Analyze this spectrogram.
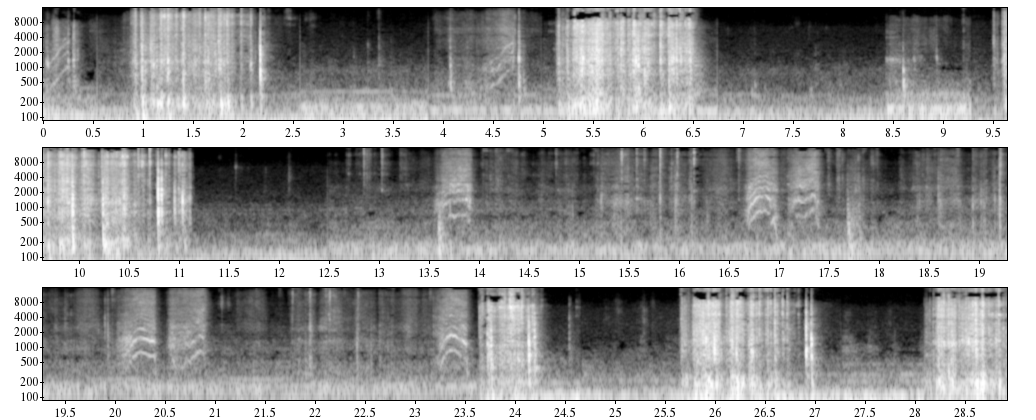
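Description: Hand handling of straw pouches and packaged straws while packing an order: about five short bursts of rustling, each a second or two long, with small clicks and faint handling noise in a long quieter stretch in the middle.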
